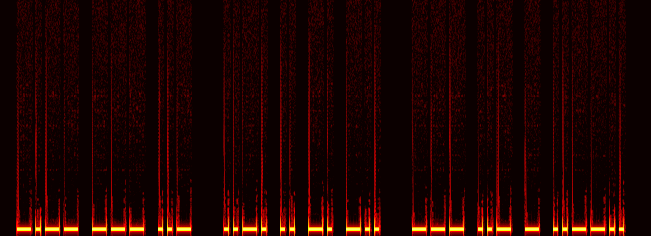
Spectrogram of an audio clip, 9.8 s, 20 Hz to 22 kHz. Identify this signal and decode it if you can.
Morse code, heard as a keyed tone, about 17 wpm, 700 Hz. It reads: YOU FIND OUT?
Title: Sentences from Top 200 Words 17wpm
